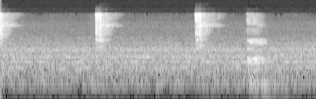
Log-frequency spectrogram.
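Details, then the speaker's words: Nd:YAG hair reduction laser: sharp snapping clicks about once per second over a steady room hum, the laser pulses firing. "now suppose you want to do the hand area both the hands are completed within half an hour so this is really a quick laser removal platform"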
